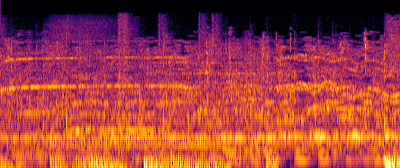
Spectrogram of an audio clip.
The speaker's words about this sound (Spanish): Los aplausos bien fuerte.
